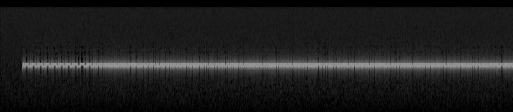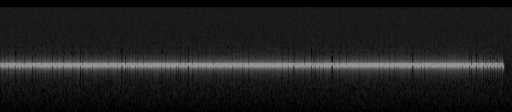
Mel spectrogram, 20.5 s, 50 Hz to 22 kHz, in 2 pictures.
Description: NAVTEX (SITOR-B), 100 baud, 170 Hz shift, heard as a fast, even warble, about 2050 Hz centre. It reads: T4BK H58B VCTM E8ZS 1XDV TH5Y X9S8 JLDF JD9W KJ2N ABRD MFYO T7AT 65P7 G4LB AQEA T0L7 BYUW XN0J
